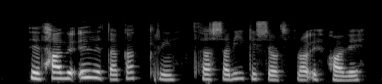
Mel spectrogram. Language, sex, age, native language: Icelandic, female, 14, Icelandic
